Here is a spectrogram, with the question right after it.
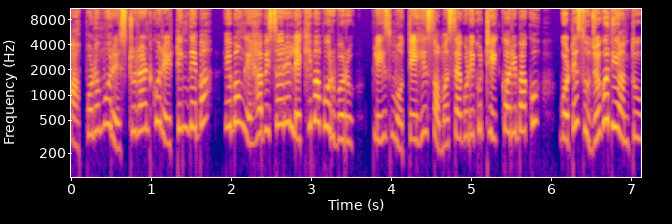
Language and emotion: Odia, fearful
